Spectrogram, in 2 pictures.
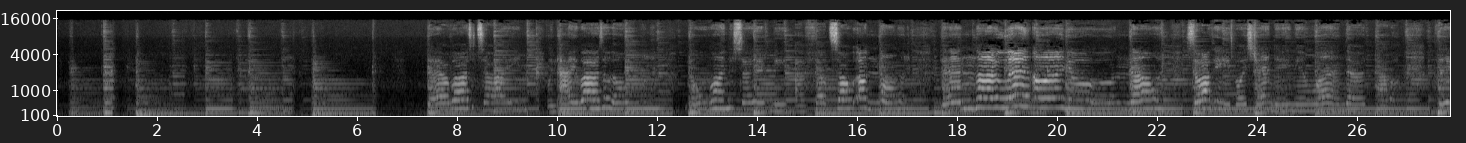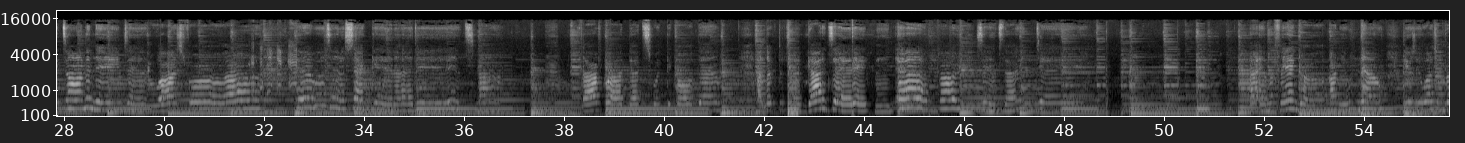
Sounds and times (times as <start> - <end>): Music: 0.0 - 55.7.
